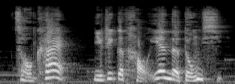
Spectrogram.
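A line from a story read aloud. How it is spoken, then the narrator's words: Loud angry yelling. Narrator (Chinese): 伍德里莱先生大声嚷嚷起来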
